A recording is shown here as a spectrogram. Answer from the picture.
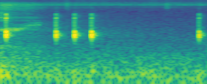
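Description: Faint taps on a tablet touchscreen: a few short clicks, three of them in quick succession about half a second in, and another near the end.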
